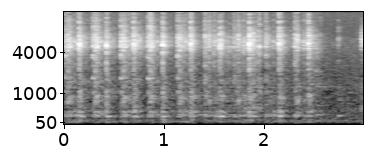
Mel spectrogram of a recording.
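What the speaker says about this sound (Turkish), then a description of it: "Biraz daha çırpacağız." Cold milk being whisked by hand for homemade banana ice cream, a fast steady patter of quick rhythmic strokes that stays fairly quiet and continuous throughout.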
